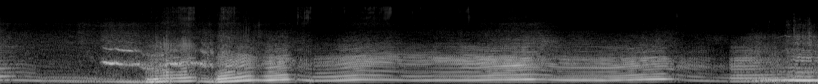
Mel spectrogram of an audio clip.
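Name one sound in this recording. A second rally car engine revs hard and roars.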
